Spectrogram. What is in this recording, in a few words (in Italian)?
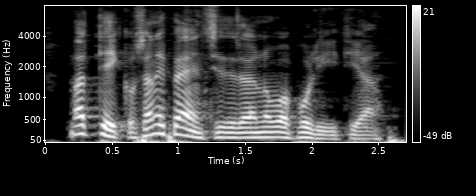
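"quando voglio", vocabolario dialettale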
